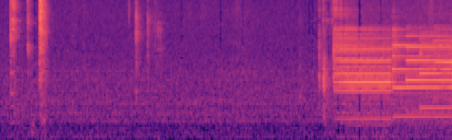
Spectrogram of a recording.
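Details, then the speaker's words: Vintage Macintosh logic board after repairing a broken trace in the sound circuit with a patch wire and refitting a capacitor: faint clicks then a clean sustained startup chord; normal startup chime. "hey we got a chime wow wow nice nice that is an amazing feeling"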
